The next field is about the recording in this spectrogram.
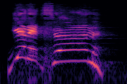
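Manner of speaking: hearty Southern holler. Imitating a North Carolinian yelling out, in a hearty southern accent yell. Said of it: "in a hearty southern accent yell out".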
